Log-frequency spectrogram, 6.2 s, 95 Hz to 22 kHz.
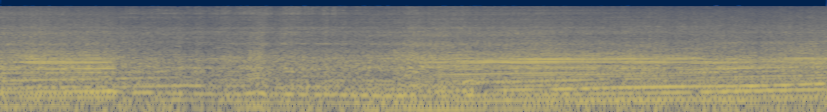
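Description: Single-cylinder TVS Apache RR310 engine pulling hard under acceleration, its pitch climbing steadily, easing briefly about a second and a half in, then climbing again from about three and a half seconds, with heavy wind rush on the microphone.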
